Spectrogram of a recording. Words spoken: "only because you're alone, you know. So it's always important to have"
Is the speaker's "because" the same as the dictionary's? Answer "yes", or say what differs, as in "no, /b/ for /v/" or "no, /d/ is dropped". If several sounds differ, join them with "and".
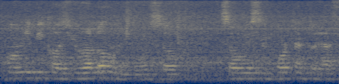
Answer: yes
